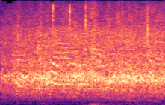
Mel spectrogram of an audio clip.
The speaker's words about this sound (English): Several children are believed to have been rescued from the debris. As you can hear, the crowd that had gathered cheered the rescue.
